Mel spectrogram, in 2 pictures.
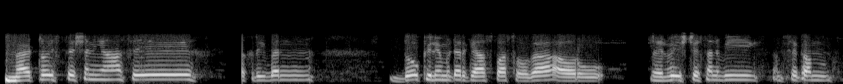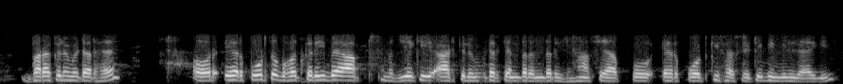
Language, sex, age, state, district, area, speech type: Urdu, female, 30-45, Delhi, South Delhi, rural, conversation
